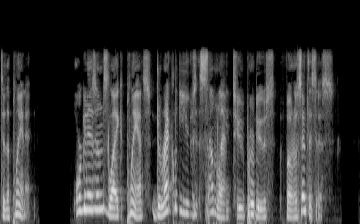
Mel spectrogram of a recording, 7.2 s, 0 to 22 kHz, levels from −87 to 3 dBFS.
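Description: Speech heard through a call path whose band tops out near 8 kHz. Right after "like plants", from 3.17 to 6.37 s, repeated packet loss makes it choppy and robotic. Dozens of gaps up to 60 ms, roughly 30% of that stretch, are each patched by stretching the preceding sound. That gives a rapid stutter rather than the single clean hole of one isolated dropout.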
